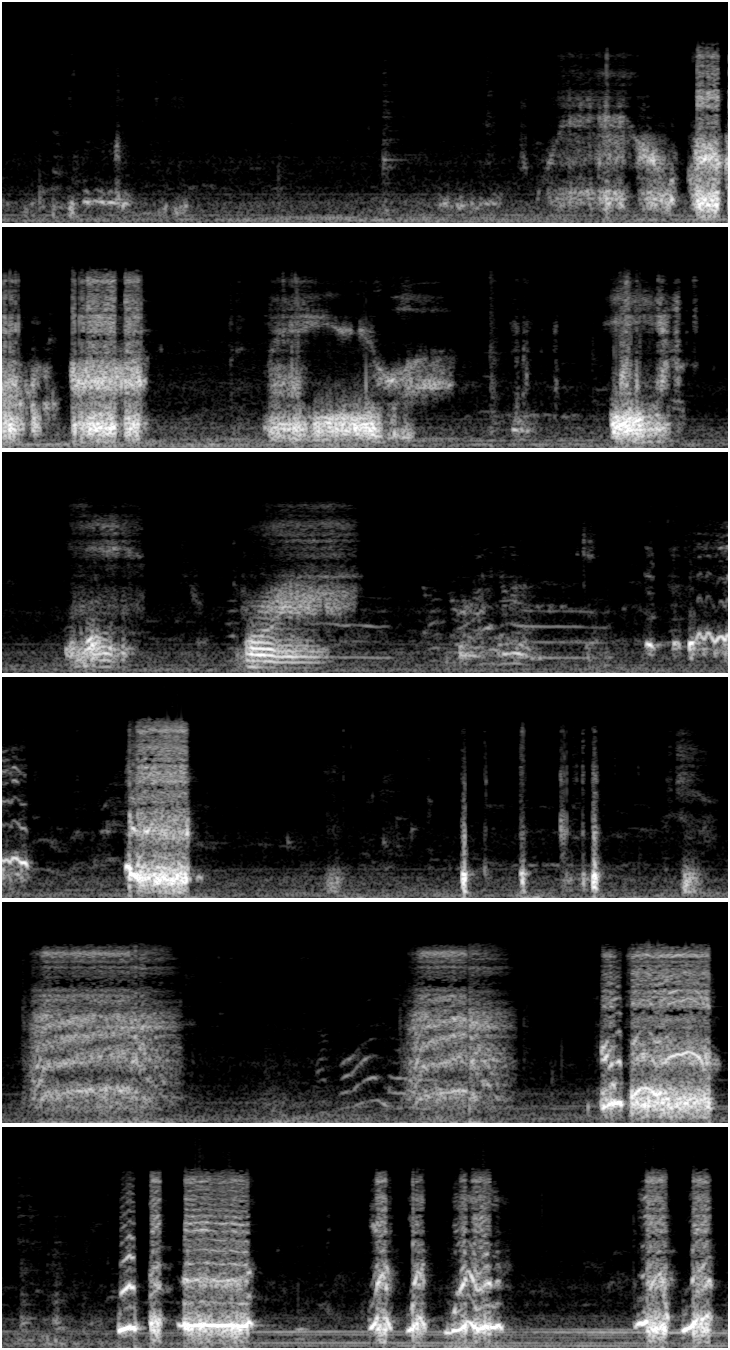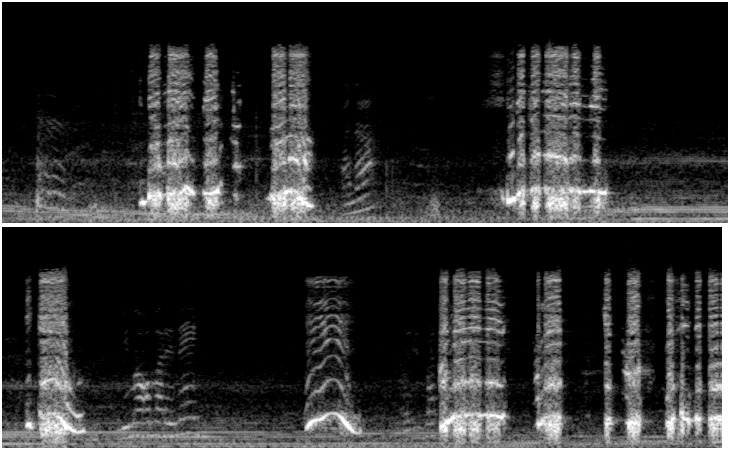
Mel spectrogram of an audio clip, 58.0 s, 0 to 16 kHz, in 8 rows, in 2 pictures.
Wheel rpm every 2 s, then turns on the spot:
0, 0, 0, 0, 0, 0, 0, 0, 0, 0, 0, 0, 0, 0, 10, 60, 10, 20, 0, 0, 0, 0, 0, 0, 0, 0, 0, 0, 0.
none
